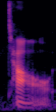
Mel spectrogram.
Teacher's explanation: some sort of blend between a T and a D sound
